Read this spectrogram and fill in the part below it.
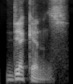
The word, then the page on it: dickens: American English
